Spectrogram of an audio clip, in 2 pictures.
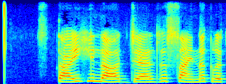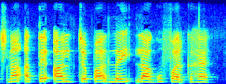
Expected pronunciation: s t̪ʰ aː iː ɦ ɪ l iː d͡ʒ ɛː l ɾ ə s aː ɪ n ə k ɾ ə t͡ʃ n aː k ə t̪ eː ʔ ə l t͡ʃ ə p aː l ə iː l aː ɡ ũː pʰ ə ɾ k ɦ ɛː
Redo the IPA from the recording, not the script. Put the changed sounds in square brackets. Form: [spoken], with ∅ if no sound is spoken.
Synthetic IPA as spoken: s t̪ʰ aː iː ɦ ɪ l [aː] d͡ʒ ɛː l ɾ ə s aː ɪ n ə k ɾ ə t͡ʃ n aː [ʔ] ə t̪ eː ʔ ə l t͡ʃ ə p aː l ə iː l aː ɡ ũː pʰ ə ɾ k ɦ ɛː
